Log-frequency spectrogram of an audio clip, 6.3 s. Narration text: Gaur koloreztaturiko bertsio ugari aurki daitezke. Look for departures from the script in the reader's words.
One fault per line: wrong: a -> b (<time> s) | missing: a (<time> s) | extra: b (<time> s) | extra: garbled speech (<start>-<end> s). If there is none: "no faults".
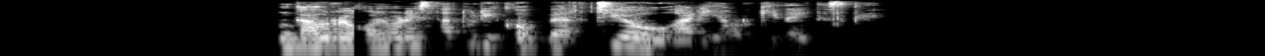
no faults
